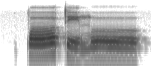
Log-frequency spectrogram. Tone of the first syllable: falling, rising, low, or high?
rising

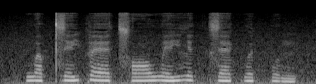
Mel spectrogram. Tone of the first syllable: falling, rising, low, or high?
low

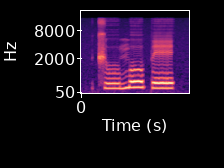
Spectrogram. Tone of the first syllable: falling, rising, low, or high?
low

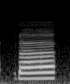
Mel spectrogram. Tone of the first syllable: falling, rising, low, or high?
high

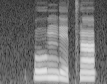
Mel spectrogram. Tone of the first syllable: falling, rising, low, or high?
high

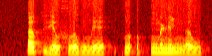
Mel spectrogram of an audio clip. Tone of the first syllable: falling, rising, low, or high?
high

